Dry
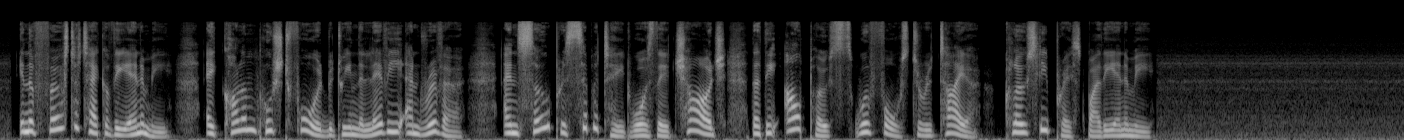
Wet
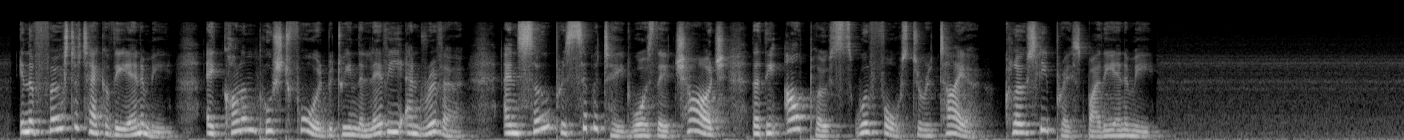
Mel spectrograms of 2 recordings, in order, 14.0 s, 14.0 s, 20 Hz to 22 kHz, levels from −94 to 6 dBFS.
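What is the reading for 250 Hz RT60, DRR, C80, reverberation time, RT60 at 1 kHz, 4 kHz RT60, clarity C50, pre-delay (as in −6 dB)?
0.65 s, 11.0 dB, 21.0 dB, 0.50 s, 0.50 s, 0.35 s, 17.0 dB, 3 ms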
